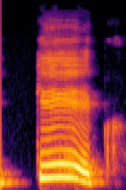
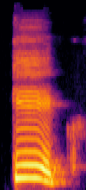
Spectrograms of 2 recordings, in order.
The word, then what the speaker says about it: cake: CAKE, केक, ठीक है ना। इसमें भी क्या है, ए के बाद एक कॉन्सोनेंट है और बाद में ई आया है, ठीक है ना, तो इसको हम ए पढ़ेंगे ऐसे, केक।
